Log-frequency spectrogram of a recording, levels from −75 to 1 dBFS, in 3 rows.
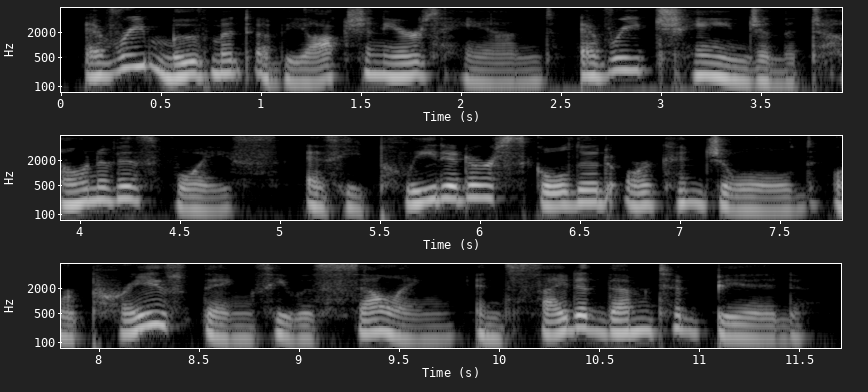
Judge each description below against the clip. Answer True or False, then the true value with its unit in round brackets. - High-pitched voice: False (170 Hz)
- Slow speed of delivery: False (165 wpm)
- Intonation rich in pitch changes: True (6.2 semitones)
